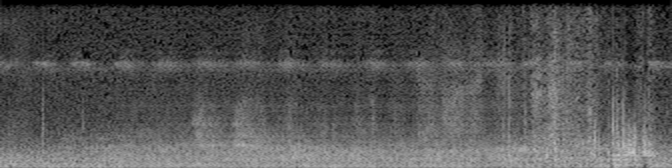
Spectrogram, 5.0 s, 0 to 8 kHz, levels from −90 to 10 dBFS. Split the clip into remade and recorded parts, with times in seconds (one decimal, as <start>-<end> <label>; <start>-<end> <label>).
0.0-0.9 recorded; 0.9-3.9 remade; 3.9-5.0 recorded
